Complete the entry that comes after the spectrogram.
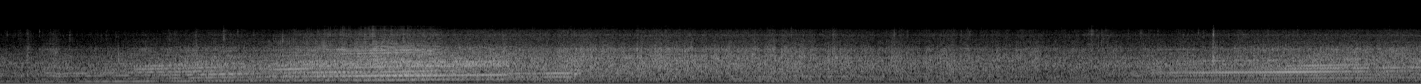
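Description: Subaru Impreza S204's turbocharged flat-four engine accelerating on track, its pitch climbing for about four seconds, easing off, then climbing again near the end, over a steady rush of wind and tyre noise.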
